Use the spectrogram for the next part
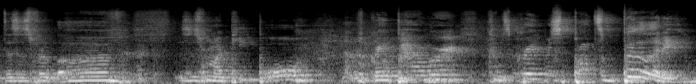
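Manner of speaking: high, slow, hammed-up hero vow; heroic movie speech. Straining under the squat, vowing like a hammed-up movie hero. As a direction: ham it up like a movie hero finding strength. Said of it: "I'm like".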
